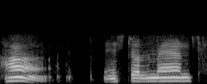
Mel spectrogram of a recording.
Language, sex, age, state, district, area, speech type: Odia, male, 18-30, Odisha, Subarnapur, urban, conversation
